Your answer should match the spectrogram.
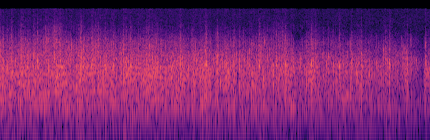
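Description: Studio audience laughing and applauding, easing off slightly near the end.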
